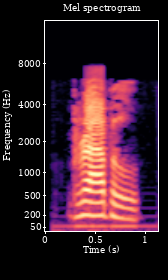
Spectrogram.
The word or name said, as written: brabble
